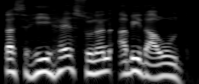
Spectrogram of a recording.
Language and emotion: Urdu, neutral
